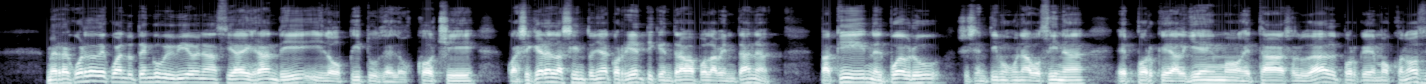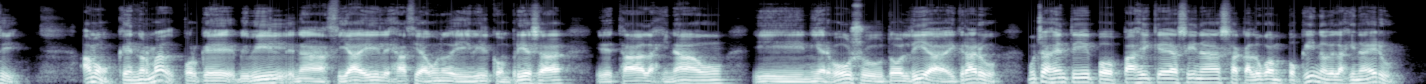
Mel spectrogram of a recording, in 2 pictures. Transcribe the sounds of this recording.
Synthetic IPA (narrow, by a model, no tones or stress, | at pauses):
me̞re̞kwe̞ɾðaðe̞kwand̪ot̪e̞ŋɡuβiβ̞ioenaθiajɣɾand̪iːlo̞hpit̪uɦðe̞lo̞hko̞t͡ʃi | kwasike̞ɾanlasint̪oniako̞rje̞nt̪ike̞nt̪ɾaβapo̞laβẽ̞nt̪ana | pakine̞lpwe̞β̞ɾusise̞nt̪imusunaβ̞o̞θina | e̞hpo̞ɾke̞alɣje̞ŋno̞se̞ht̪asaluðalpo̞ɾke̞mo̞hko̞no̞θi | a̰mukeeɦno̞ɾmalpo̞ɾke̞βiβ̞ilḛnaθiajle̞saθiaunoðeβiβ̞ilko̞mpɾje̞sa | iðe̞t̪alahinaw | inje̞ɾβ̞osut̪oeld̪iaikɾaɾu | mut͡ʃahẽ̞nt̪ipo̞hpaɦike̞asinasakaluɣaumpo̞kinoð̞e̞laɦinae̞ɾu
